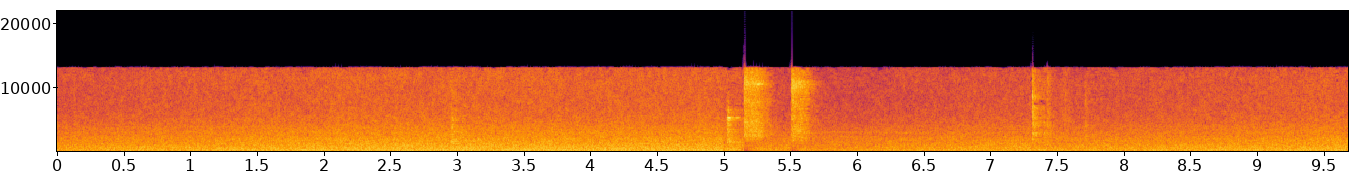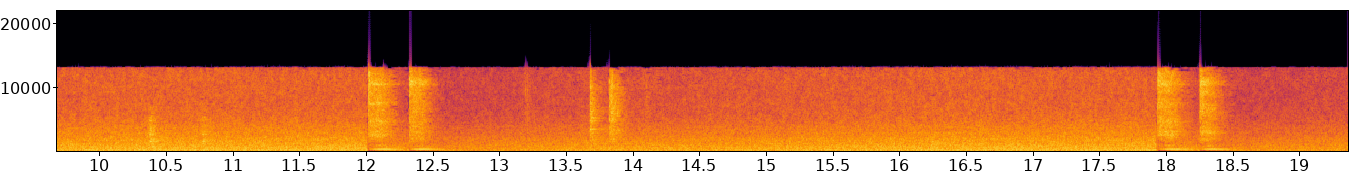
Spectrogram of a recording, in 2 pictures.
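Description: Torque wrench clicking on the head bolts of a Ford 460 big-block as each bolt reaches its set torque of 140: three sharp double clicks about six seconds apart, with a few fainter clicks between.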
